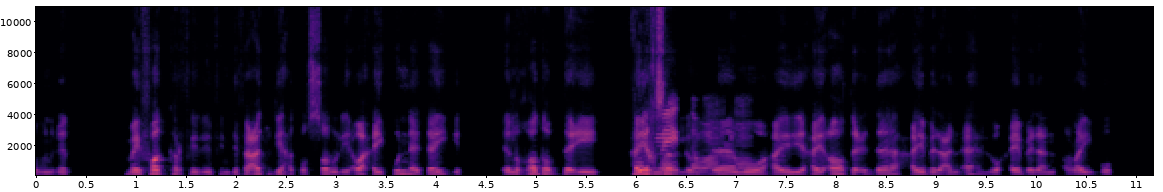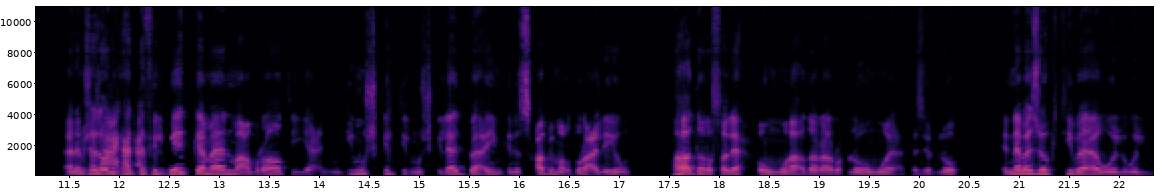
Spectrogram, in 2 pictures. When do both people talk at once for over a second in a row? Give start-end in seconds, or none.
5.9-7.2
